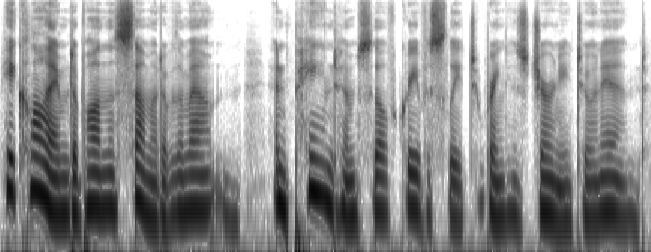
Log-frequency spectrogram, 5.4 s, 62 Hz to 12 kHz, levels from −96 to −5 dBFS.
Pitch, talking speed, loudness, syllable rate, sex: 150 Hz, 210 wpm, -20 LUFS, 5.5 syllables/s, female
